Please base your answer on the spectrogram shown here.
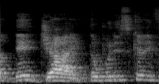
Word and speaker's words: Djá: com bordão Lig já que falava que dej na verdade é o já só que na a pronúncia ficava dej então por isso que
